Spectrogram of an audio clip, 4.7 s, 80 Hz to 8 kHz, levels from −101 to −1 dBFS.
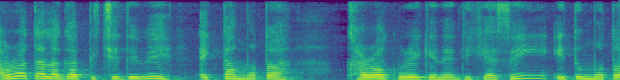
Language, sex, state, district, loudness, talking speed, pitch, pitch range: Nagamese, female, Nagaland, Kohima, -15 LUFS, 165 wpm, 210 Hz, 200-225 Hz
